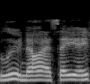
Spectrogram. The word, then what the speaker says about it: Lunasa: Lunasa, pronounced Luna Sah, marks the heart of summer, and celebrates the harvest season.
